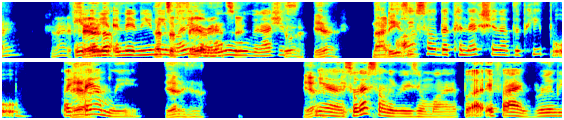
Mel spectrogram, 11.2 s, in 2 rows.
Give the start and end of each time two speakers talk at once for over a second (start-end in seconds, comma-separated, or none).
0.7-3.0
